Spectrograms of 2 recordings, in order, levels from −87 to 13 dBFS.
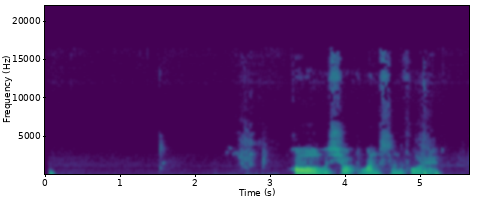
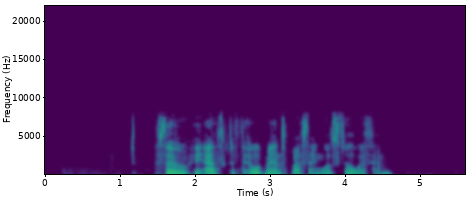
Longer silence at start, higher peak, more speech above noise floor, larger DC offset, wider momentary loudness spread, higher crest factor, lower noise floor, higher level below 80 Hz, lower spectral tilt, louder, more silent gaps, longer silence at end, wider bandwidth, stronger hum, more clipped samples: second, 0.05 s vs 1.5 s; first, -2 dBFS vs -6 dBFS; second, 51 dB vs 56 dB; neither; second, 15 LU vs 18 LU; about the same, 22 dB vs 24 dB; second, -72 dBFS vs -85 dBFS; first, -58 dBFS vs -70 dBFS; first, -7 dB/octave vs -4.5 dB/octave; first, -22 LUFS vs -29 LUFS; neither; second, 0.4 s vs 1 s; first, 16.5 kHz vs 8.2 kHz; neither; neither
